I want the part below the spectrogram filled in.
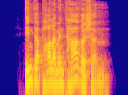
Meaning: strong dative masculine/neuter singular of interparlamentarisch
- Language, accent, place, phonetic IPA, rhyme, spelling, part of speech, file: German, Germany, Berlin, [ɪntɐpaʁlamɛnˈtaːʁɪʃm̩], -aːʁɪʃm̩, interparlamentarischem, adjective, De-interparlamentarischem.ogg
